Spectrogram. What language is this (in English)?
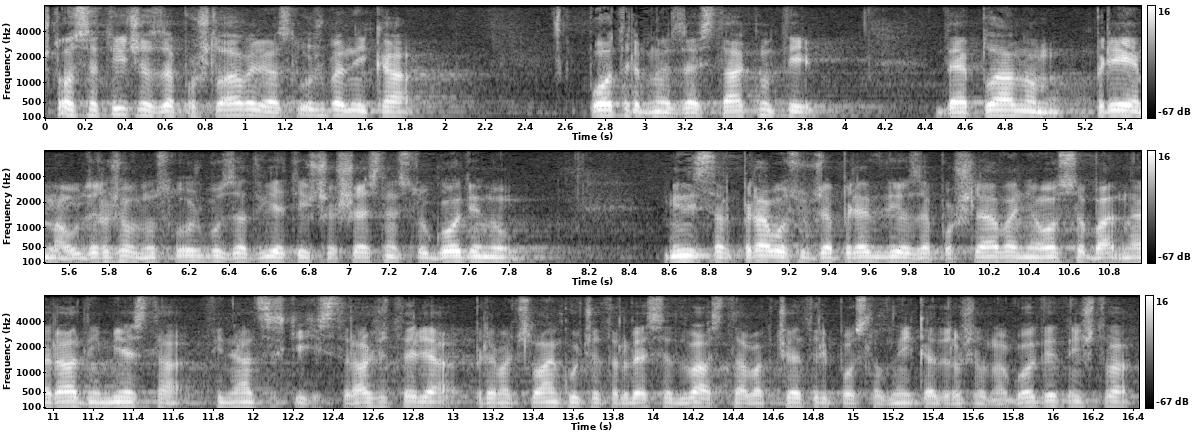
Croatian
